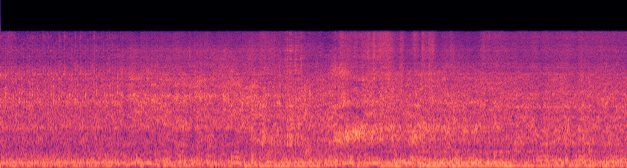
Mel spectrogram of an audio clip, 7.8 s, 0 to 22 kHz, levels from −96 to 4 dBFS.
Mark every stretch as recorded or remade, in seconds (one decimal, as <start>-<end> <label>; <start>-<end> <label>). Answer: 0.0-1.5 recorded; 1.5-3.5 remade; 3.5-4.1 recorded; 4.1-7.8 remade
